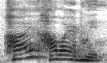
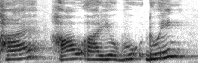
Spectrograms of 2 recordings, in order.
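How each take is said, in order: First: "how are you" blended into "hava-ya"; reduced form. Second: Slow, separated "how are you"; unreduced pronunciation. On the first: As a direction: link "are you" as a weak "a-ya". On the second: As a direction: spell out "how are you doing" word by word. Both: Shown as a demonstration. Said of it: "how it changed".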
